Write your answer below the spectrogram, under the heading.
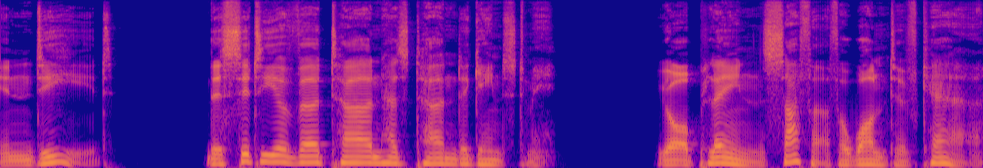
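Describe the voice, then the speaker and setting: A man uses a put-on character voice, fairly low in pitch. He speaks at a fairly slow pace with very wide pitch swings. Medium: read story. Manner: measured, formal, questioning.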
